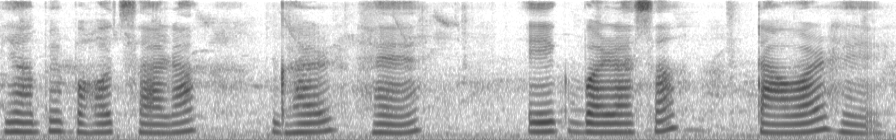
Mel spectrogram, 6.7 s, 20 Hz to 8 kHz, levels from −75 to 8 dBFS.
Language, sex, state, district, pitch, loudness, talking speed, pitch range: Hindi, female, Assam, Kamrup Metropolitan, 195 Hz, -19 LUFS, 100 wpm, 190-205 Hz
